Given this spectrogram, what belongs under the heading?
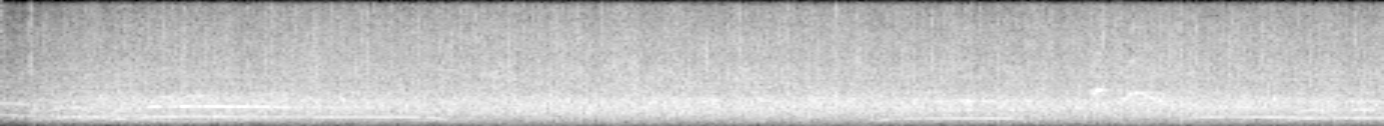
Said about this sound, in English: Okay, I just got to acknowledge, the constant, let me say a sentence, now everyone stand and cheer. Let me say another sentence, everybody stand and cheer. Just speed it up.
